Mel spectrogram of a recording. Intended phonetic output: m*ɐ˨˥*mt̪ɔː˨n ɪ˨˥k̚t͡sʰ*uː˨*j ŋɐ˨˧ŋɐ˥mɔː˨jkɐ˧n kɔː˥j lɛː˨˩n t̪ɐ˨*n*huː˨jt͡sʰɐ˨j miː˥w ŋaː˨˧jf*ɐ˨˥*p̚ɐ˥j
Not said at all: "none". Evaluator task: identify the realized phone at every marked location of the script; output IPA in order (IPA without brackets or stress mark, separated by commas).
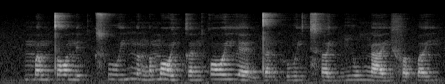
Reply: ɐ˨, uː˨˥, n, ɐ˨˥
